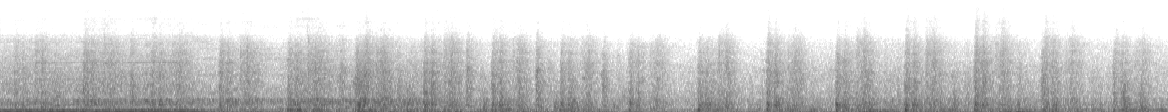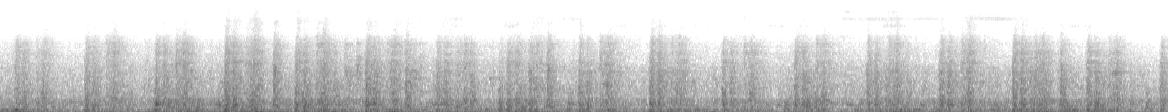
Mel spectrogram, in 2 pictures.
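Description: A diesel train engine rumbles and hums steadily.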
